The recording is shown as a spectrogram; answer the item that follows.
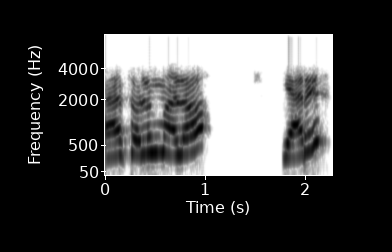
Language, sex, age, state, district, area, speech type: Tamil, female, 18-30, Tamil Nadu, Tirupattur, rural, conversation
